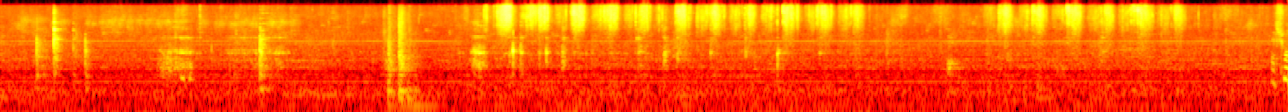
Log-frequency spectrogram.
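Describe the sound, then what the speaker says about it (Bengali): Sesame seeds are ground by hand on a stone shil-nora slab. Scattered knocks come first, then a run of quick, repeated gritty strokes of stone on stone, close up and moderately loud. "এখন আমি শিলনোড়ায় তিলটা বেটে নেব।"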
